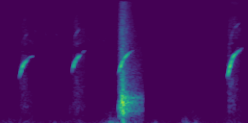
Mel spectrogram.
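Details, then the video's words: Grey francolin calling: four shrill, upslurred whistled notes at uneven gaps, under a second apart at first, then a longer pause; a dull thump lands under the third note. "Teetar ki Awaz | Grey Francolin Voice | Teetar Ki Boli"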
